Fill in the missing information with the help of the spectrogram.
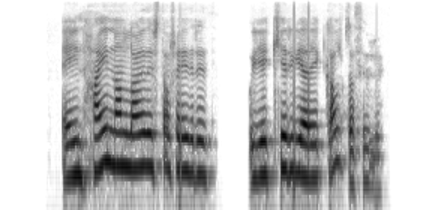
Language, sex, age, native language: Icelandic, female, 40-49, Icelandic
